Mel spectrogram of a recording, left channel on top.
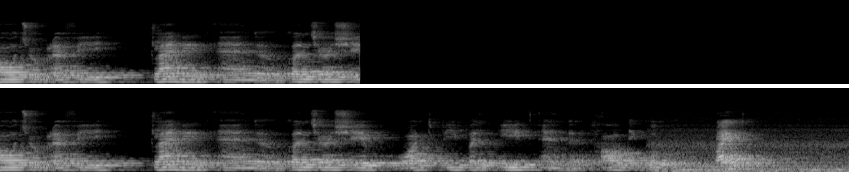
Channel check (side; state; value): left; drops out; at 3.6 s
